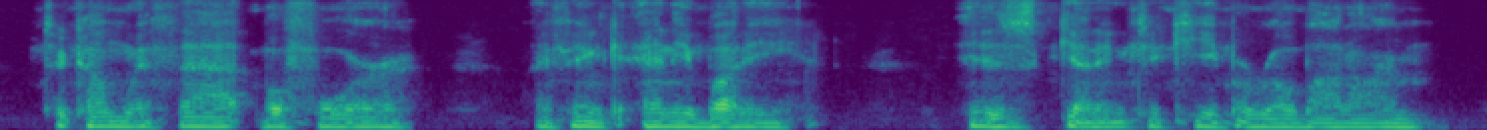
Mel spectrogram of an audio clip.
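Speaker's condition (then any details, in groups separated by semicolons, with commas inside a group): ALS; expects to lose voice very soon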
